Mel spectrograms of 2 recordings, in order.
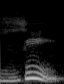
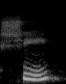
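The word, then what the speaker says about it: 嘻: And zi, pronounced like she, which connects the whole body.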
